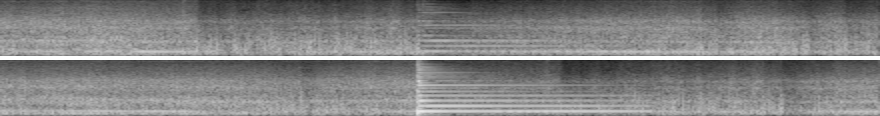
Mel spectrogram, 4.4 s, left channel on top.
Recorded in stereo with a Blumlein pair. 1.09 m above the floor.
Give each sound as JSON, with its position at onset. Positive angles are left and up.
{"t": 2.1, "sound": "a guitar", "azimuth_deg": -50, "distance_m": 0.9}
